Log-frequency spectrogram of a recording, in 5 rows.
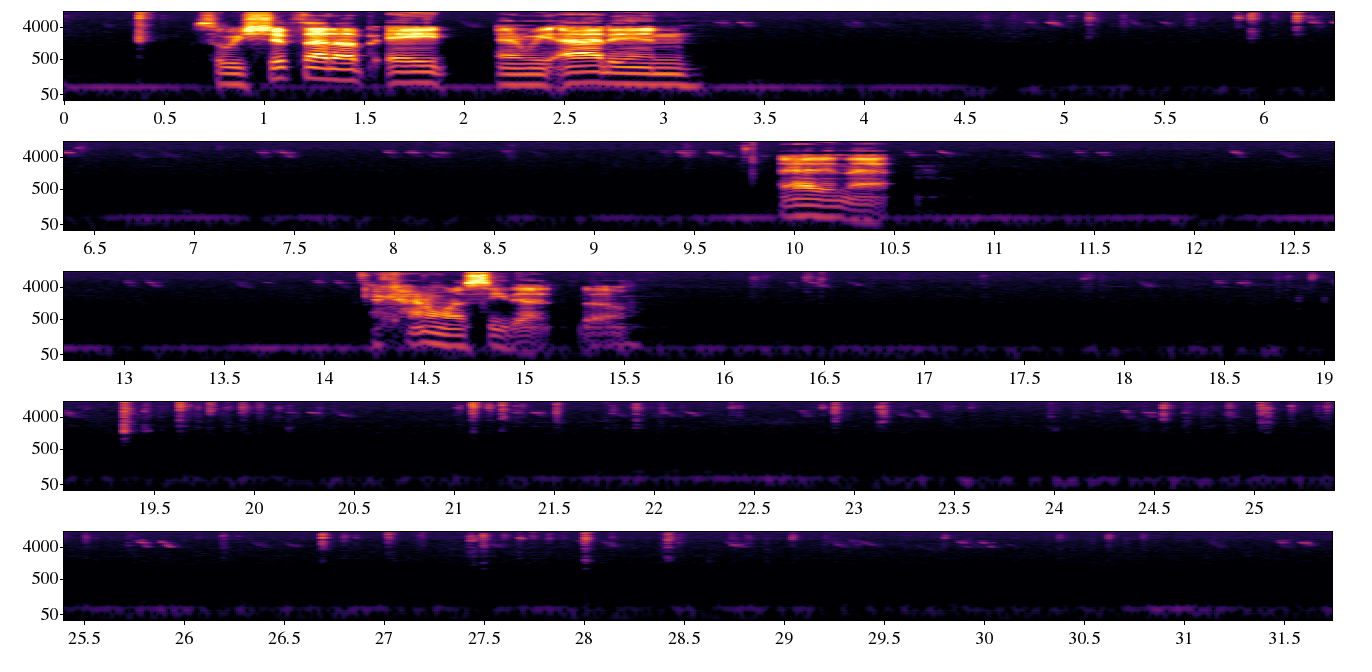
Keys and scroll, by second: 0.0-0.2 typing, 4.6-6.8 typing, 9.2 Escape, 9.8 k, 13.7-14.9 typing, 16.6 Escape, 16.8-31.5 typing.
